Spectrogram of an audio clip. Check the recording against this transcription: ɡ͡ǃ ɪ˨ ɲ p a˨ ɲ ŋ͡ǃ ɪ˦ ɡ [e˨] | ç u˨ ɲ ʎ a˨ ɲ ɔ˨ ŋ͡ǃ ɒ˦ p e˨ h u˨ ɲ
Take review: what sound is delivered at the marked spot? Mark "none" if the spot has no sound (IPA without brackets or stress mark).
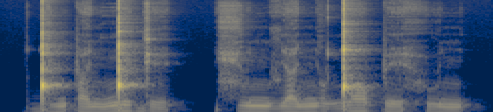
e˨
